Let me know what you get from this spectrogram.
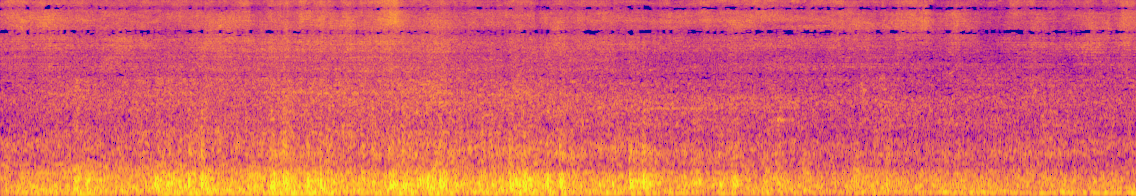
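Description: Taiwan Railways local electric multiple-unit train passing, its wheels clacking over the rails in repeated pulses. It is loudest in the first half and fades to a lower rumble as the train moves away.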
